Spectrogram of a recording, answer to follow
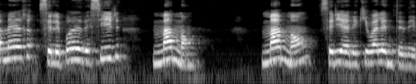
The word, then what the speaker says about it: maman: se le puede decir maman. Maman sería el equivalente de mamá, pero termina con una nasal. La A con N, que acuérdense se pronuncia nasal maman.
